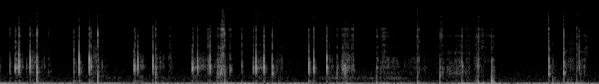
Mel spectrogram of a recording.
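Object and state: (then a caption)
Cardboard gift box. A small, hollow, house-shaped printed cardboard gift box is turned in the hands while fingernails tap and scratch across its surfaces. Quick, dry scratches and sharp taps repeat in uneven clusters over a faint low rumble, each one dying away almost instantly.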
